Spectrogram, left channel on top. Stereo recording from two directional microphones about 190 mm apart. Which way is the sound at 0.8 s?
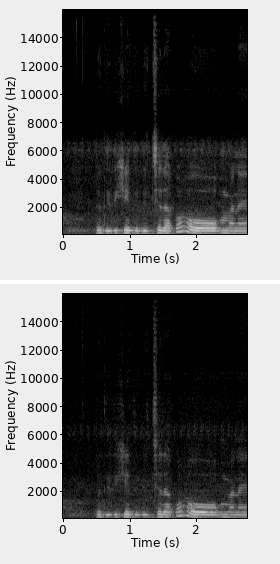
15° left (ahead or behind).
